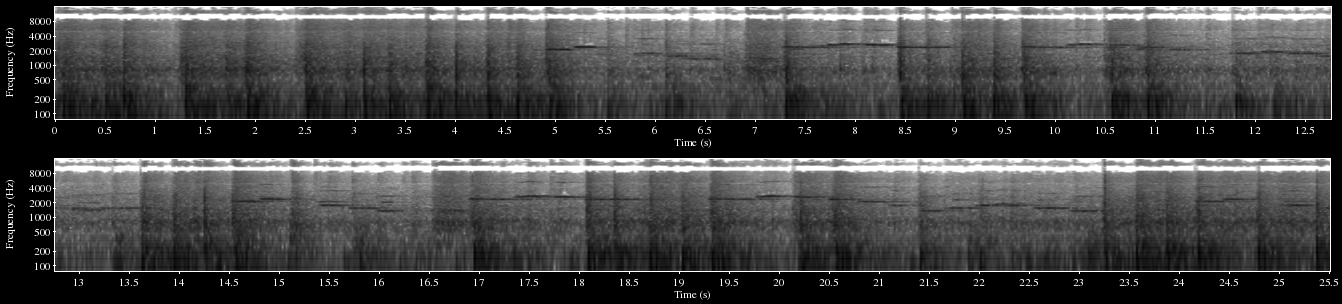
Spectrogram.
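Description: Marching flute band playing: snare and bass drums beating out a march, with a high flute melody coming in about five seconds in.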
